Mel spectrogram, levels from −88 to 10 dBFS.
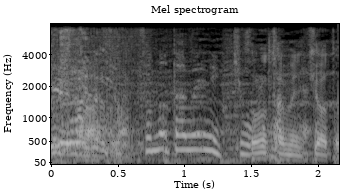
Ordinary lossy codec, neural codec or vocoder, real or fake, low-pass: none; vocoder, 22.05 kHz, 80 mel bands, Vocos; fake; 7.2 kHz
